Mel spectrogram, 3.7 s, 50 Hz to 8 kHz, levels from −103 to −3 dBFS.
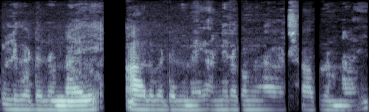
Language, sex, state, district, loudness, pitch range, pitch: Telugu, male, Telangana, Karimnagar, -29 LUFS, 120-125 Hz, 120 Hz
